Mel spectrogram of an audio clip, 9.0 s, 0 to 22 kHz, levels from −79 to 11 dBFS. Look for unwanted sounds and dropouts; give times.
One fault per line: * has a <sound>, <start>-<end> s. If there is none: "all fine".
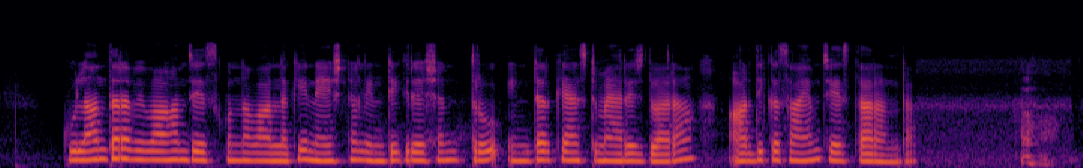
* has a laugh, 8.4-8.9 s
